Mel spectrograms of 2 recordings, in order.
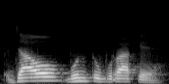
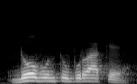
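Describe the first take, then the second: First: The first word is said as jao. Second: The first word is said as do. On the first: "Ada juga orang yang mengatakan jao" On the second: "kalau dia mengatakan do"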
